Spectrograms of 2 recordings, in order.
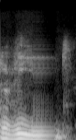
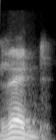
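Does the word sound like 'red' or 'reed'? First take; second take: reed; red. First: The vowel sounds like the one in reed. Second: The vowel sounds like the one in red. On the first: It is the present tense. The speaker calls it wrong. "not read" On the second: It is the past tense. The speaker calls it right. "the past tense of read is red, as as in the color red"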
